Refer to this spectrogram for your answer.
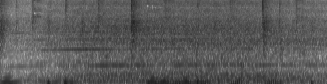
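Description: An airplane engine spinning up as the plane prepares to accelerate on the runway during a commercial multi-engine flight exam in clear weather: a steady high whine over a broad, loud rumble, with a few sharp clicks and thumps breaking through. No one speaks.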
